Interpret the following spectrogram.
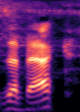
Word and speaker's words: Zebec: I don't want to I say Zebec, Zebec. That's how the uh the CEO pronounces it, Zebec.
